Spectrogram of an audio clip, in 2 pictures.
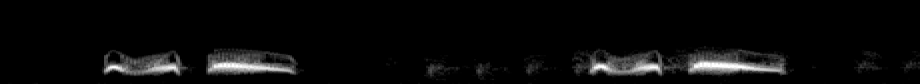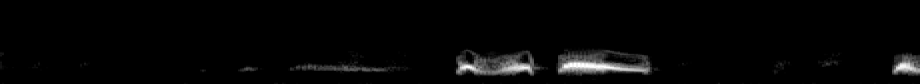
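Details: Spotted dove of the ground type cooing in the wild, thúc gù style: three two-part phrases of clipped, hoarse coos, each ending in a longer falling note, roughly every three seconds, with soft muttering notes in between.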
